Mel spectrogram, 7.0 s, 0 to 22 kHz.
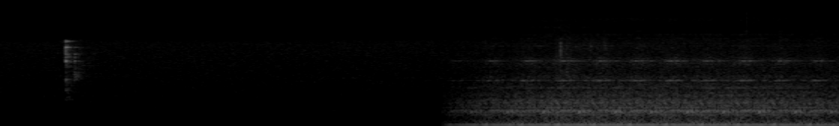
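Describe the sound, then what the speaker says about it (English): A BR Class 66 diesel-electric locomotive in Train Sim World 4 starts up after a near-silent pause, settling into a loud, steady low engine rumble with a faint whine above, alone and without talk. "This is a BR Class 66 diesel-electric locomotive"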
